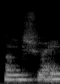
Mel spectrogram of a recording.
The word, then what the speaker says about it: feng shui: Okay, so at the beginning, we talked a little bit about feng shui. Is it the correct pronunciation? – Yes.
